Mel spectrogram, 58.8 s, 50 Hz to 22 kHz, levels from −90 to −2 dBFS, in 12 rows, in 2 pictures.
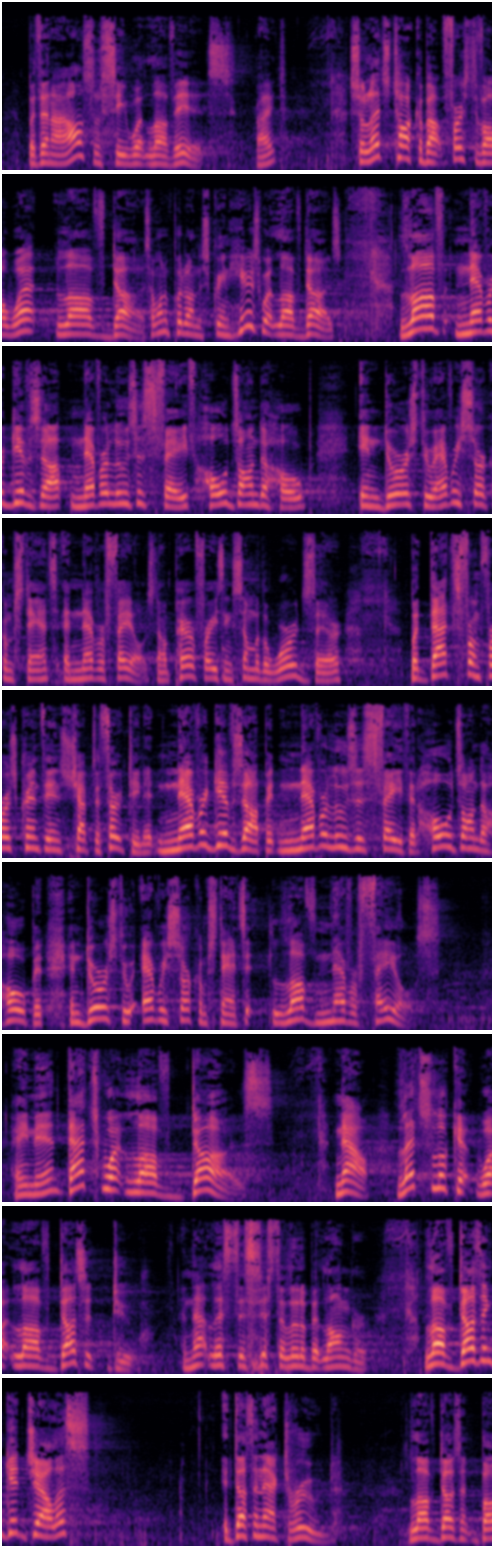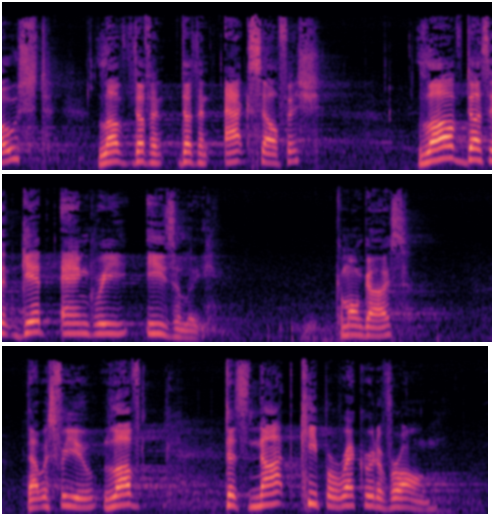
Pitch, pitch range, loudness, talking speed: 200 Hz, 180-230 Hz, -30 LUFS, 145 wpm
